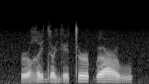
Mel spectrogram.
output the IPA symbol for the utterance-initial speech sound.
ə˞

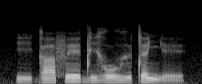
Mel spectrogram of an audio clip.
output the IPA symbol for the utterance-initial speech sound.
iː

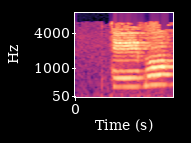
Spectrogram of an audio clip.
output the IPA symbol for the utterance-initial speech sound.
t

